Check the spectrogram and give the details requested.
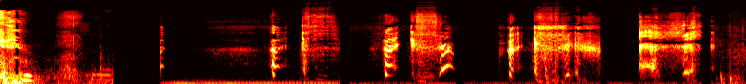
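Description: Several abrupt, loud sneeze bursts from different people, edited together with brief gaps and a low background hum.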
